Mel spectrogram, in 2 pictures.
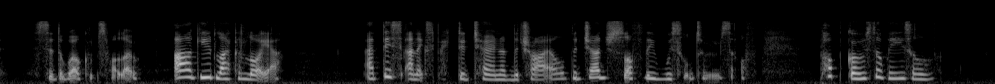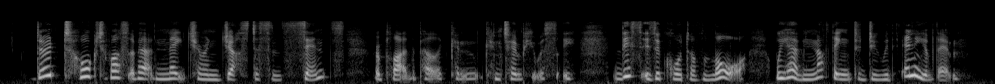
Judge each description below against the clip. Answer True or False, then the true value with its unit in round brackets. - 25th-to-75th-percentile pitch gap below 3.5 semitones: False (4.9 semitones)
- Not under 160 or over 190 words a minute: True (165 wpm)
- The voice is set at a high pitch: True (260 Hz)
